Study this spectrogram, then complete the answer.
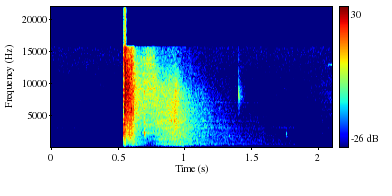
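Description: One loud, close rifle shot cracks out during a deer hunt in Brady, Texas, after a silent wait, its echo decaying slowly over about a second and a half.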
